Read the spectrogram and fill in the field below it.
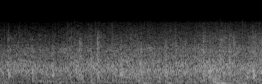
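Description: Train running on rails as a 1934 radio mystery drama effect aboard a private car, a steady rumbling roll with rhythmic clickety-clack over the track joints, continuous and moderately loud without voices.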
